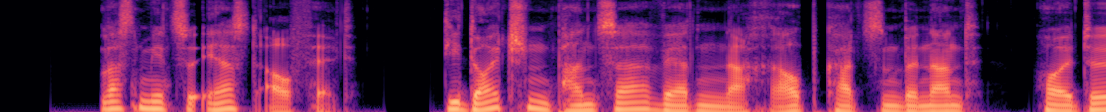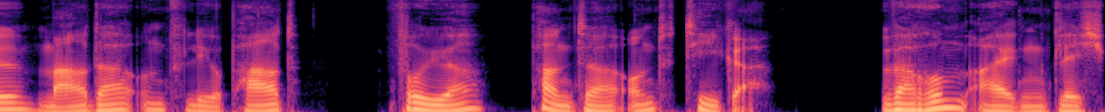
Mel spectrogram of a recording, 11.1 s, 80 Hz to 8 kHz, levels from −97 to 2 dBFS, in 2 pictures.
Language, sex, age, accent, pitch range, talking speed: German, male, 40-59, German, 95-120 Hz, 115 wpm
